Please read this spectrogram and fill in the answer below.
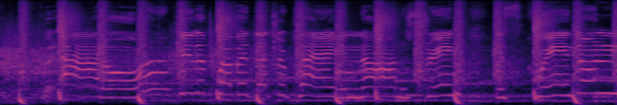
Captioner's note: applause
